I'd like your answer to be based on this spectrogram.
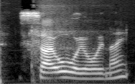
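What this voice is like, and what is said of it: Put-on Essex accent. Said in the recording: “I went right out to Essex ... You got your accent then, huh? ... I kind of pull that out of the bag every now and again”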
